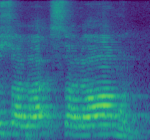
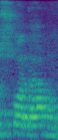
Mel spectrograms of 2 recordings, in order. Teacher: سین بھی باریک، لام بھی باریک، الف بھی اور میم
